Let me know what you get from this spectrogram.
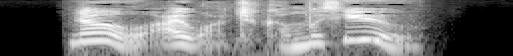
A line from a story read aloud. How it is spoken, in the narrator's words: Rodney evidently hesitated as to the course he should pursue, but seeing Catherine at the door, he exclaimed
